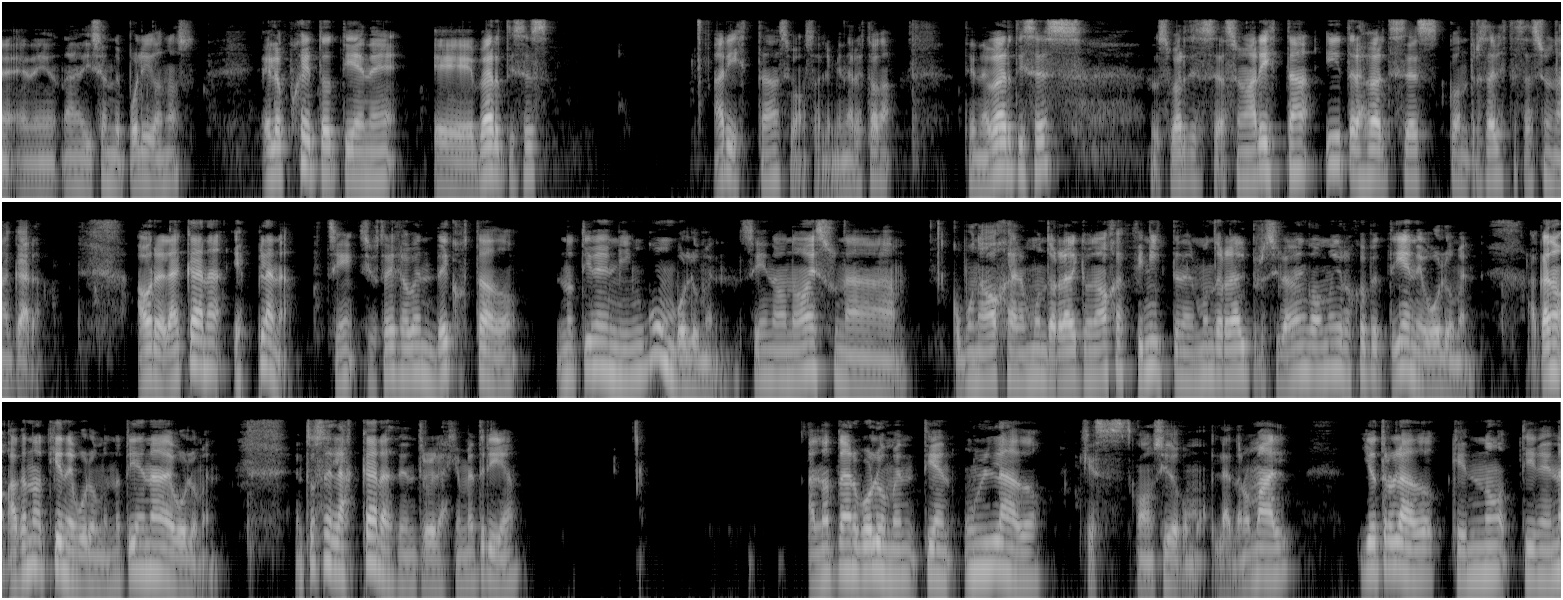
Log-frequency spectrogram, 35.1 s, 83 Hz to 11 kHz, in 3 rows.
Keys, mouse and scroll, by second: 1.4 Tab, 2.4 a, 3.3 a, 3.7-6.4 right drag, 6.2 ctrl+x, 6.9 right click, 12.3 a, 14.8 f, 24.5 middle click, 26.4 ctrl+Tab, 33.6 middle click, 34.4 a.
